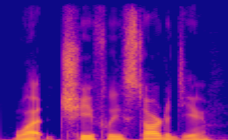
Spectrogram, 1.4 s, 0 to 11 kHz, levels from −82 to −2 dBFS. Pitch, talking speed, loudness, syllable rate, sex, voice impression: 95 Hz, 170 wpm, -20 LUFS, 5.1 syllables/s, male, masculine, adult-like, slightly relaxed, bright, clear, slightly raspy, cool, intellectual, calm, friendly, reassuring, wild, kind, modest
